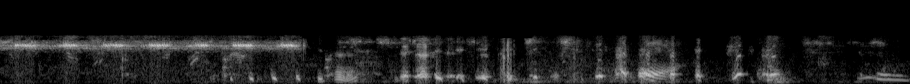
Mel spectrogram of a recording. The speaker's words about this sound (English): Sound like I hear some crickets. I hear some crickets.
